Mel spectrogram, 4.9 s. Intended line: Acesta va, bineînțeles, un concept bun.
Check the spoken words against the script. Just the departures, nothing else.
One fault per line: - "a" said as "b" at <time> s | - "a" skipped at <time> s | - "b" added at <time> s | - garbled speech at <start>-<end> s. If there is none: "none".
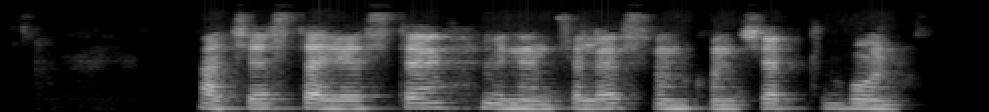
- "va" said as "este" at 1.6 s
